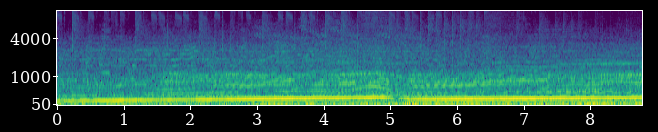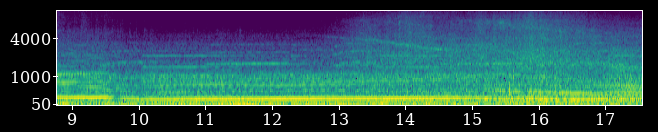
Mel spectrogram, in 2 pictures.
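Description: Honda Integra DC5 race car's 2.0-litre four-cylinder engine at full throttle from inside the cabin: the revs climb steadily, drop sharply at upshifts about five and ten seconds in, then hold high. Near the end a rushing swell of sound comes in as the car passes by.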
